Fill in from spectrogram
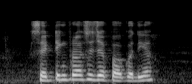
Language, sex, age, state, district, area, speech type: Telugu, male, 18-30, Telangana, Medak, rural, spontaneous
